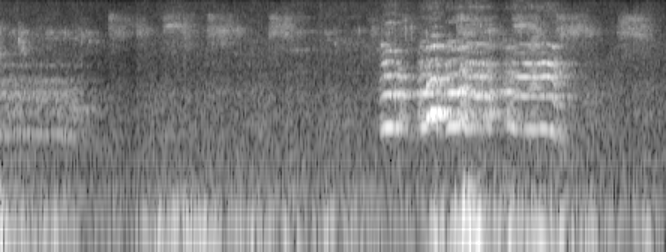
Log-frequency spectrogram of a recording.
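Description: A rooster crowing once, one long call of about a second and a half starting about three seconds in, with a low thump during it.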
